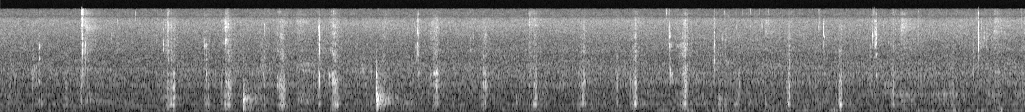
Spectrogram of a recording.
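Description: A person chewing fried catfish, eaten with the fingers, picked up close by a clip-on microphone: irregular small crunches and mouth clicks, about two a second, the loudest about four seconds in.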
